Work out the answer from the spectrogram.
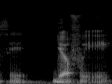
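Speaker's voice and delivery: hushed, slow whisper; whispered confession. Retold or imitated. Son finally confessing to his father, whispered. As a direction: confess it under your breath. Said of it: "le dije".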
